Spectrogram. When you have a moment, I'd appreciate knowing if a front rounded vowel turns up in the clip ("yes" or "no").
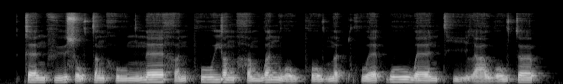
yes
